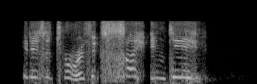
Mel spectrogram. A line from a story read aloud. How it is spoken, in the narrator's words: cried Henry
